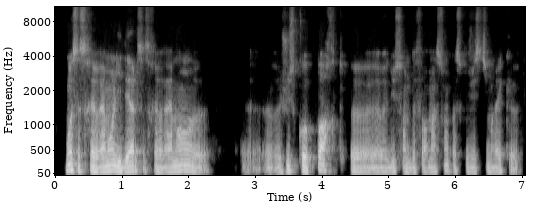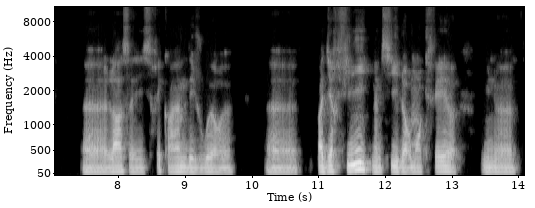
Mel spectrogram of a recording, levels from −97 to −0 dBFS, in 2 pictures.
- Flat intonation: Yes, narrow, 2.1 semitones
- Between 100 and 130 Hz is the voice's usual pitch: No, very low, 85 Hz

